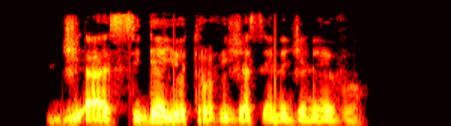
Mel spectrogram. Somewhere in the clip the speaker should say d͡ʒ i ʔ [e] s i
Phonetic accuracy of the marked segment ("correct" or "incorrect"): incorrect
